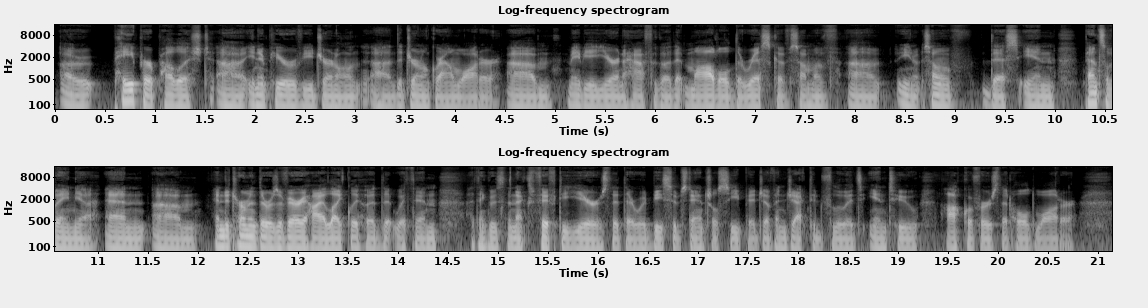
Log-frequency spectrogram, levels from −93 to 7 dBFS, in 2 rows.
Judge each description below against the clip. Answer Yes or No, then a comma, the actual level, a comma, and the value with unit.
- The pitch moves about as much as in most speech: No, narrow, 1.6 semitones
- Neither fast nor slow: Yes, average, 195 wpm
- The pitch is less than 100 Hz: Yes, very low, 85 Hz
